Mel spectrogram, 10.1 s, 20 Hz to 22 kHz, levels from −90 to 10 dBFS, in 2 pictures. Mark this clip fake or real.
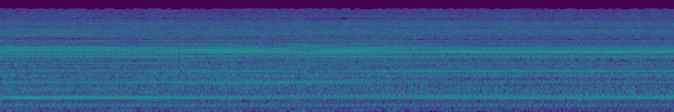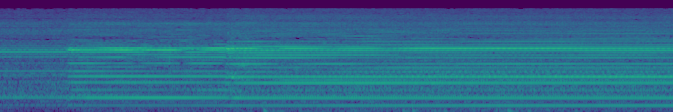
real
